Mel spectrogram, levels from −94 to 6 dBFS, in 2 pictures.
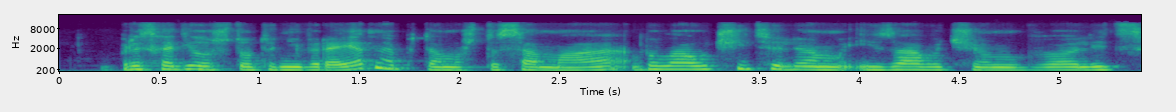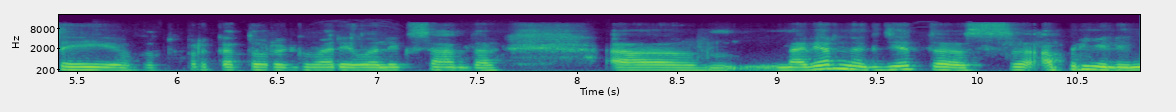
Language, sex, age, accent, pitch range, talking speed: Russian, female, 20-39, native, 175-210 Hz, 110 wpm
